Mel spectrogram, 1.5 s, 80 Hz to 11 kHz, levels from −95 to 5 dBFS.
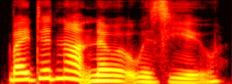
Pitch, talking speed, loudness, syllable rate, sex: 215 Hz, 310 wpm, -16 LUFS, 5.6 syllables/s, female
